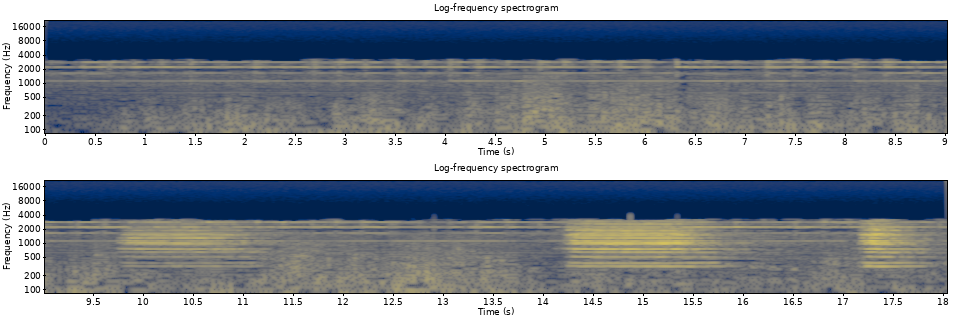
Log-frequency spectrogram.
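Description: Metra commuter train approaching and sounding its horn: a long blast, a second long blast, then a short one, in the long-long-short pattern of a grade-crossing signal. A steady low rumble runs underneath.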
